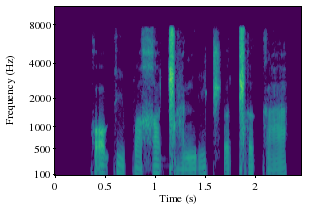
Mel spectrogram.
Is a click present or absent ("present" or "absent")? present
